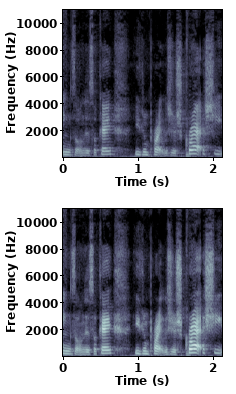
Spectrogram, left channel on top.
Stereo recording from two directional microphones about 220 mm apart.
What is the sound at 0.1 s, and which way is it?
Speech, 30° right (ahead or behind).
